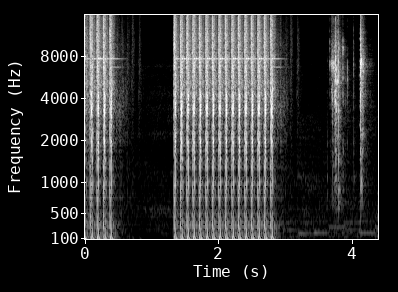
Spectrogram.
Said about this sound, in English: Fire up the 50 cal.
